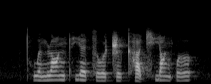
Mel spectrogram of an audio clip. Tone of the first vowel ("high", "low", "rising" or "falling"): rising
